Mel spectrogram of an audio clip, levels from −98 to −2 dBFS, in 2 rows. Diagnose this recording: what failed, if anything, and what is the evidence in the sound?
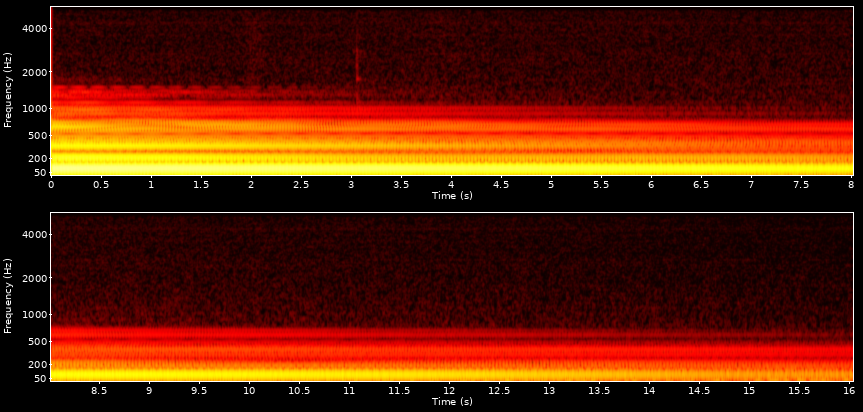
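Nothing failed: no stage of the chain, from wiring and conversion through to storage and playback, leaves any audible evidence on this music recording.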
